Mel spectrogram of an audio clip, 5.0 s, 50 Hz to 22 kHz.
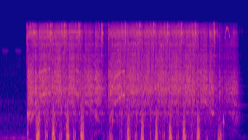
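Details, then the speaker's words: Suzuki Quadrunner 250 4x4 with about 11,000–12,000 miles: steady starter cranking with even compression pulses that never catches, and no spark seen or heard. Cranks but won't start. "see spark you guys I don't see spark I know I don't hear spark that's not a good sign"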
